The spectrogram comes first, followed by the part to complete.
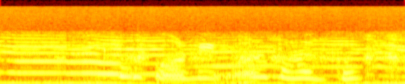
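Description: A high, drawn-out wailing voice, with notes held long and then sliding and breaking in pitch, like keening in grief.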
